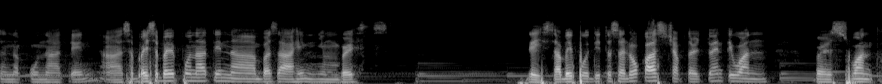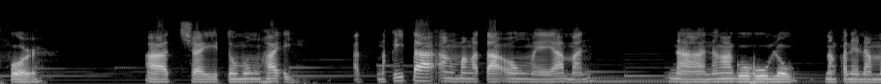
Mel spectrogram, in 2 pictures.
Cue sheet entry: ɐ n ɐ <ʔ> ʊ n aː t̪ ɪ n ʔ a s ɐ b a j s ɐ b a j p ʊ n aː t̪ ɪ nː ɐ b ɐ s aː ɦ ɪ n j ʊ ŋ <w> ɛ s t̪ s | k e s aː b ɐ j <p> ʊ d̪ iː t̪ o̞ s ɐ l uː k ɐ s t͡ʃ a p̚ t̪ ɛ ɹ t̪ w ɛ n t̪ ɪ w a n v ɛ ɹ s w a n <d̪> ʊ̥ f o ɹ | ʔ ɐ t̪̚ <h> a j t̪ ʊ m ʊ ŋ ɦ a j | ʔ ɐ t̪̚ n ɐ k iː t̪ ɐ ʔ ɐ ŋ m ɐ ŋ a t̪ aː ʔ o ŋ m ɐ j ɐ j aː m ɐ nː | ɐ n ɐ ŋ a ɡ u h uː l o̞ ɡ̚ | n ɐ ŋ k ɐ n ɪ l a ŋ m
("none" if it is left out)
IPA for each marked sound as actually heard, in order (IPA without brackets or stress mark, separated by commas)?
p, b, p, t̪, ʃ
